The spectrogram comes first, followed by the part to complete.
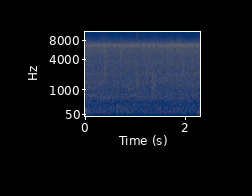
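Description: Steady faint hiss of the recording's background noise, with no distinct sound in it.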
